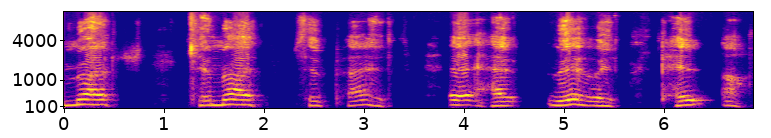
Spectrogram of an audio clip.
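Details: Dysarthria in an adult man with cerebral palsy, heard in real conversational speech.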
